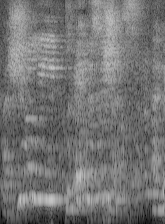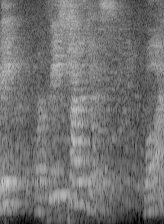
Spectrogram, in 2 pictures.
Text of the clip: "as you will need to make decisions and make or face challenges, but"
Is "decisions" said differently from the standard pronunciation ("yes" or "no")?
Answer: yes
